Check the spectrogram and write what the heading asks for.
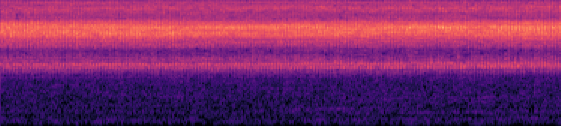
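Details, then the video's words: Grasshopper sound used by Indonesian songbird hobbyists as master audio for training birds: a steady, dense high-pitched buzzing trill, continuous without pauses, layered in several bright bands, with no other clear sounds. "SUARA BELALANG,MASTERAN BURUNG YANG SERING DI CARI-CARI OLEH KICAU MANIA"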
